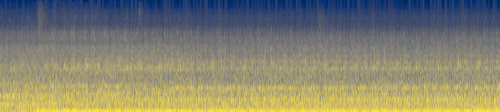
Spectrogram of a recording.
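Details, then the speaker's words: Old diesel in farm combine, hot day, warming up: deep even idle, steady low drone, no knocks or misses; normal diesel idle. "all i need is electric pump all them years man that thing sounds awesome i'll let it worm up a little bit and open it up charge the battery"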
